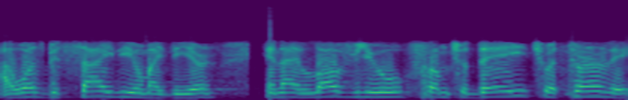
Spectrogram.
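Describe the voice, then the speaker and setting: Speaking at a fairly low pitch, a woman talks with a Portuguese accent. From Brazil. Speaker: caller. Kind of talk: call-in comment.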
